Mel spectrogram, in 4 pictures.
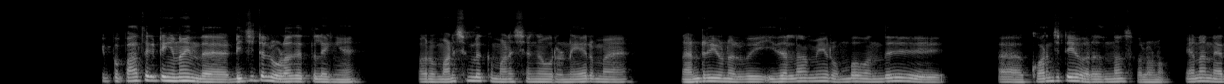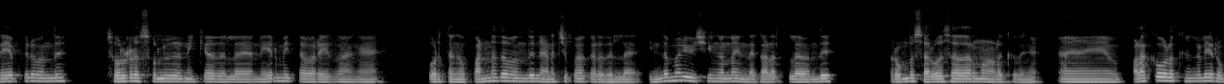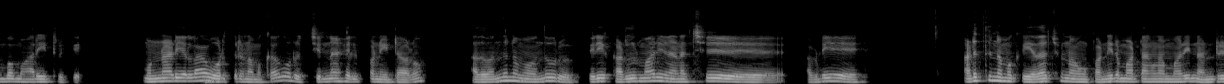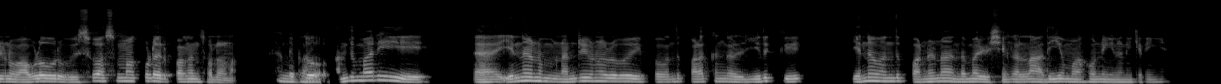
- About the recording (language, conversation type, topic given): Tamil, podcast, நாள்தோறும் நன்றியுணர்வு பழக்கத்தை நீங்கள் எப்படி உருவாக்கினீர்கள்?
- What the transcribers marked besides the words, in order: in English: "டிஜிட்டல்"; drawn out: "ஆவ்"; in English: "ஹெல்ப்"; drawn out: "நினைச்சு"; tsk; "நன்றியுணர்வு" said as "நன்றிஉணவு"; in English: "ஸோ"; drawn out: "மாரி"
